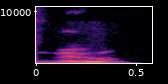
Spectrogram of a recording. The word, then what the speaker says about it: mu: the Greek letter M probably more accurately pronounced moo but if you say moo all the time then people laugh because it sounds like a cow so um so we'll call it mu so this thing it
